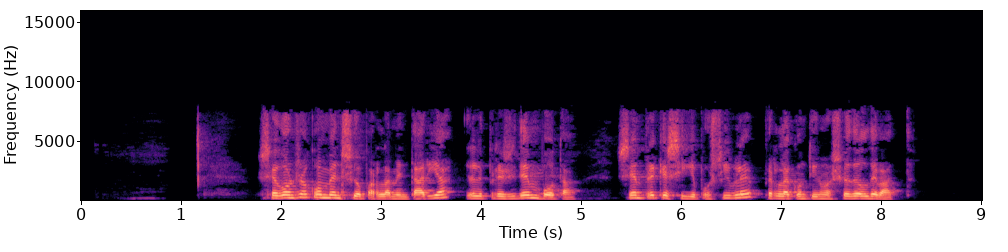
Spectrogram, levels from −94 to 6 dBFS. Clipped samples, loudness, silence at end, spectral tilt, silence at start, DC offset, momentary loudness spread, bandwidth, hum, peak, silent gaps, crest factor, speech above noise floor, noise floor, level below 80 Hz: under 0.1%; -15 LUFS; 0.85 s; -5 dB/octave; 1.8 s; under 0.1%; 10 LU; 8 kHz; none; -2 dBFS; none; 14 dB; over 76 dB; under -90 dBFS; -60 dBFS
